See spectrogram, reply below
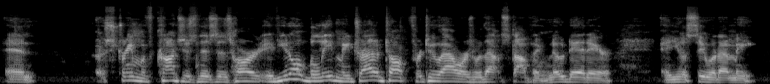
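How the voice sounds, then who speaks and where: Man, Georgia accent, bright tone, rambling casual streamer, reads chat aloud. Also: mid-range voice, animated, moderate pace. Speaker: live stream host.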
